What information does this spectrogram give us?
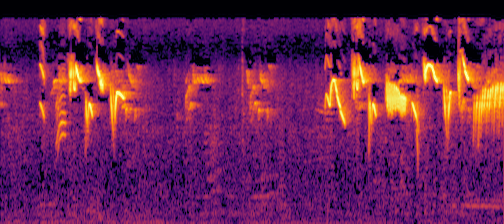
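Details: Black-throated canary from Africa delivering bright, high whistled phrases of swooping downslurred notes, a burst early on, a quiet pause, then a fuller run of rapid sweeping notes.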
